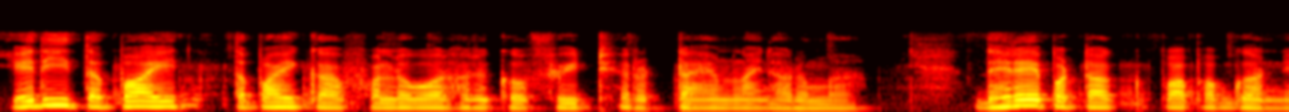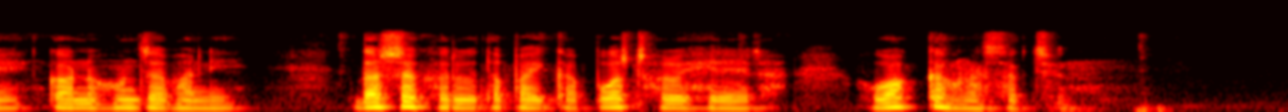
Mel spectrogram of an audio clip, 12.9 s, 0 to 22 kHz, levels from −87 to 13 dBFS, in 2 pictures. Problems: constant background noise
